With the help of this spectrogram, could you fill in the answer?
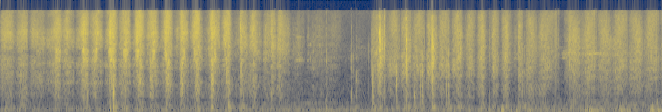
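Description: A brown leather boot is brushed with a wooden-backed bristle shoe brush, giving rapid, scratchy strokes with bright, hissy texture. The strokes come in quick bursts, pause briefly near the middle, then resume at a steady brisk pace.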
